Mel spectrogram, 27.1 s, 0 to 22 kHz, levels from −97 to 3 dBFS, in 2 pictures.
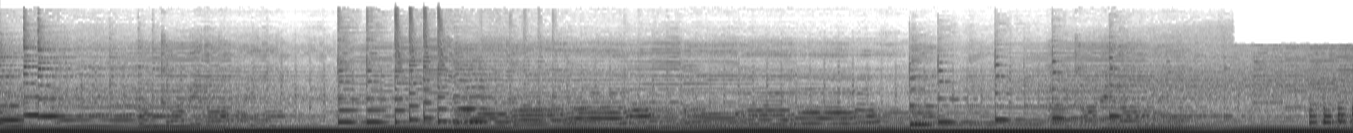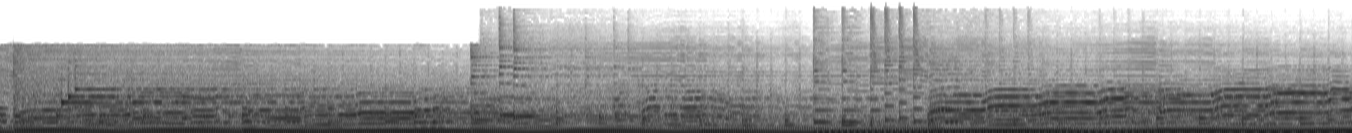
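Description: From 12.33 to 18.33 s the adaptive stream drops to a lower bitrate. Treble vanishes above 5.5 kHz and artefacts rise, consistent with roughly 24 kbit/s. The switch is abrupt but gapless, unlike a dropout. From 21.65 s to the end, mains hum enters: a steady 60 Hz tone, strong and not far below the signal. Its fixed pitch separates it from broadband rumble.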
